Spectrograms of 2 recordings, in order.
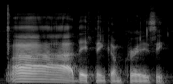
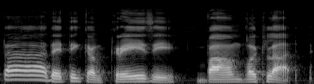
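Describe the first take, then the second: First: Said in the usual way. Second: Slow, higher Jamaican patois imitation; a friend's Jamaican patois, slow and lifted; thick Jamaican patois. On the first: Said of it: "And he speaks English too". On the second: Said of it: "In this thick patois Jamaican accent".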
